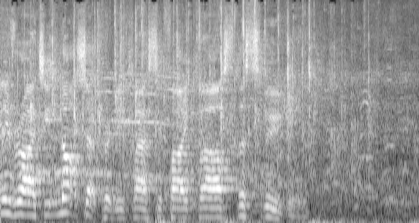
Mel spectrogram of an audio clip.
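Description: A small crowd claps along.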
